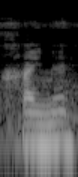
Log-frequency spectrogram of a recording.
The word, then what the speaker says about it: Jaime: With an A and an I? It's actually pronounced Jaime. Jaime? Jaime. Jaime. Jaime. Yeah. But Jamie's fine.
